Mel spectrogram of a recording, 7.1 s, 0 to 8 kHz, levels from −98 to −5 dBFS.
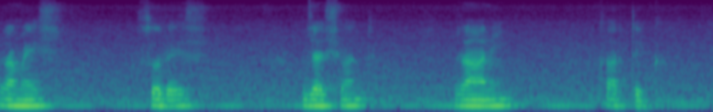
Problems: constant background noise, low volume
